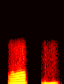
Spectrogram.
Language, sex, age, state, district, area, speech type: Assamese, female, 18-30, Assam, Lakhimpur, rural, conversation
